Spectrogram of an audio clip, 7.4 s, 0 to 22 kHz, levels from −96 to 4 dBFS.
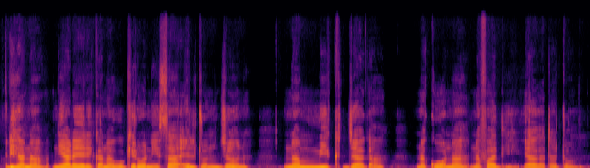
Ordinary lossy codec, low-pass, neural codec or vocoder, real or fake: none; 19.8 kHz; vocoder, 44.1 kHz, 128 mel bands, Pupu-Vocoder; fake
